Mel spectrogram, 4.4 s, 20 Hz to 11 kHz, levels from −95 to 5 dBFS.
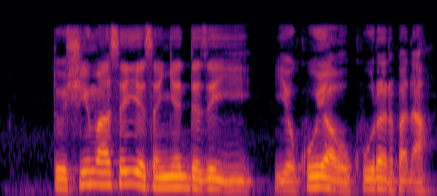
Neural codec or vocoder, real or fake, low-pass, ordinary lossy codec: none; real; 7.2 kHz; none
